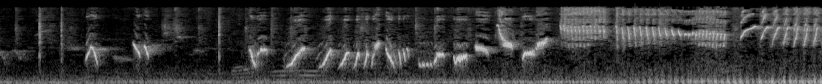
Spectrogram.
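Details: White-rumped shama singing as a lure recording to stir lazy, stalled or post-molt shamas into song: a quick run of rising slurred whistles, several per second, then a harsh buzzy rattle and high scratchy notes at the end.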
